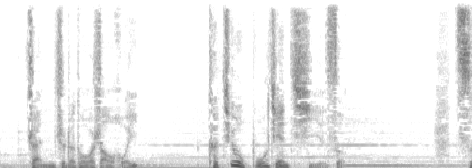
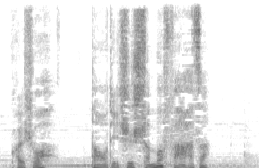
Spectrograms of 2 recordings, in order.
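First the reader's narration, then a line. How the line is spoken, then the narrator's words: Delighted, eager question. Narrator (Chinese): 慈禧太后不由得心花怒放，急忙，接着问道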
